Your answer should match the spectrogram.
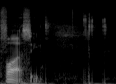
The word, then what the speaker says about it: Fosse: That's how you say it, Fosse.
